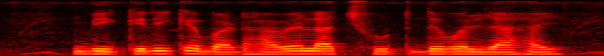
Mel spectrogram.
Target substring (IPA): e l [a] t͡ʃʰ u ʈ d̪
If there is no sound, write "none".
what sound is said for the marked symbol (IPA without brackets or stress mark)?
a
